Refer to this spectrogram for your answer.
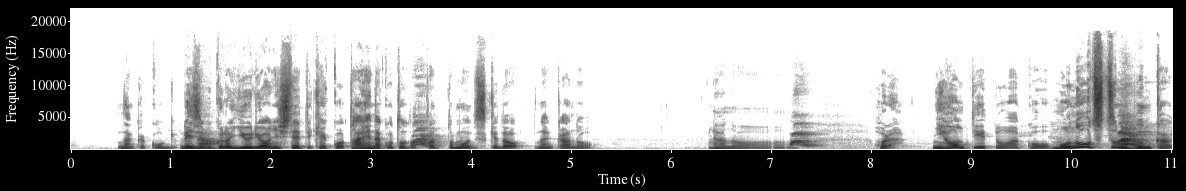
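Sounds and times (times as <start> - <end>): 
speech: 0.5 - 5.3, 6.4 - 10.9
dog barking at departing guests in a hallway: 1.2 - 1.6, 3.4 - 3.8, 7.2 - 7.6, 10.4 - 10.9.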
